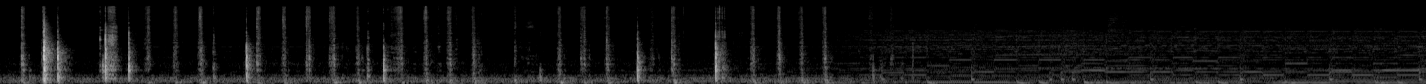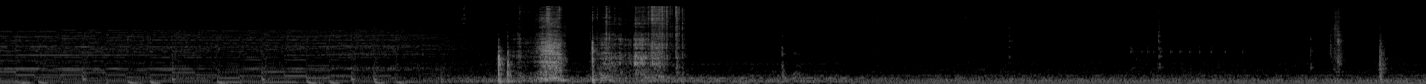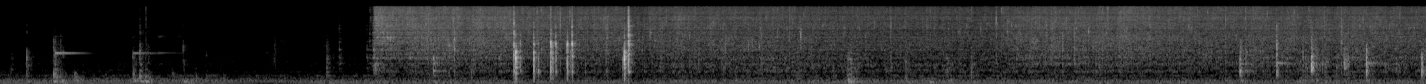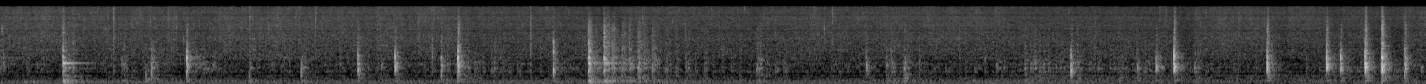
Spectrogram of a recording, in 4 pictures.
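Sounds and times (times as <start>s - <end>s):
garlic sizzling in hot oil: 32.2s - 57.0s.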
